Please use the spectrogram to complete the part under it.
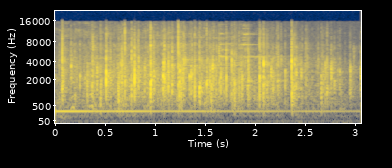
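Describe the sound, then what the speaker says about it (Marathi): An audience claps at a religious festival marking a saint's death anniversary and chariot procession, with scattered, moderately faint applause sustained throughout over a steady background hum. "त्यांच्यासाठी टाळी होऊ दे एकदा"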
